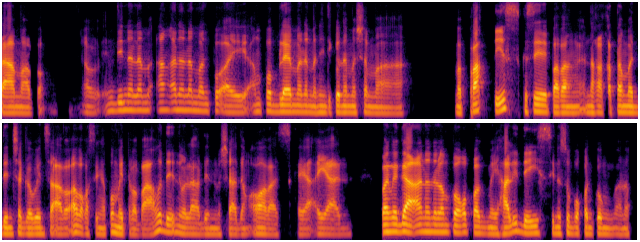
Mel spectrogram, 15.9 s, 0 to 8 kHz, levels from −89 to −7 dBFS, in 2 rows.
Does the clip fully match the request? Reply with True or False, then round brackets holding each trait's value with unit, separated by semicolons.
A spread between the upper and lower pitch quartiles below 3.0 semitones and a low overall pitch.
False (4.0 semitones; 115 Hz)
